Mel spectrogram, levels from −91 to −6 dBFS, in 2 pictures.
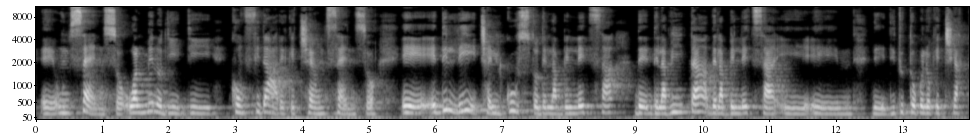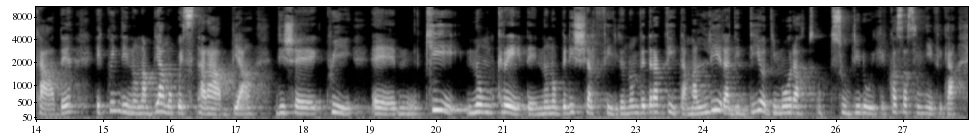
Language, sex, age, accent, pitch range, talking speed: Italian, female, 30-49, native, 175-210 Hz, 130 wpm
